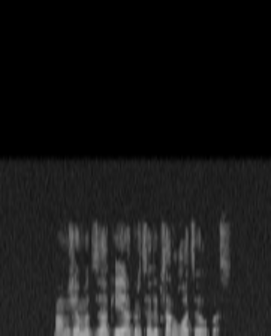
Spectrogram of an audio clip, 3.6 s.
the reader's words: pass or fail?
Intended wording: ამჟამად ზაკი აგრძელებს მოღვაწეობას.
pass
